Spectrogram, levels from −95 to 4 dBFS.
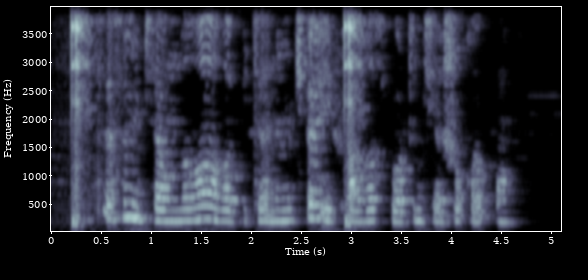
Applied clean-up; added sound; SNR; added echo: classical method WPE with log-MMSE.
